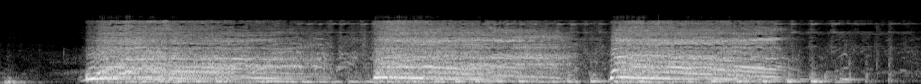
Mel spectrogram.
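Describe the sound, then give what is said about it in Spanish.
Three long, loud roars coming from a pillar follow one another back to back, each a harsh, rumbling bellow lasting a couple of seconds. They are powerful, with no talking. “And then coming from the pillar, there was a big roar.”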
